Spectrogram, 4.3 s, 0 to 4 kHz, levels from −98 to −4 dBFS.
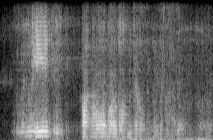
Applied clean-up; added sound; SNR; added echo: neural separator model SepFormer WHAMR!.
